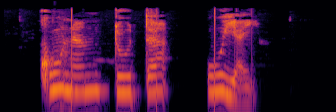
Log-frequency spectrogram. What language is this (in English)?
Santiago del Estero Quichua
